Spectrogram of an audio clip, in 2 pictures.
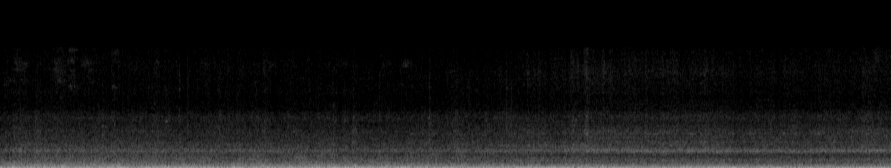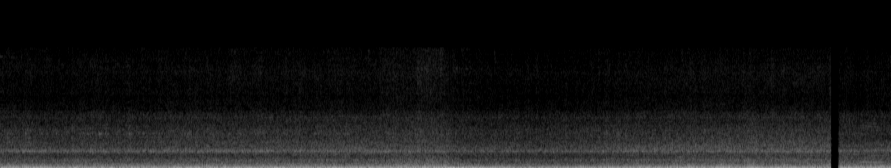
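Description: Steady rumble and rush of a train running over a steel rail bridge, heard from a carriage window. The sound cuts out for an instant near the end.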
